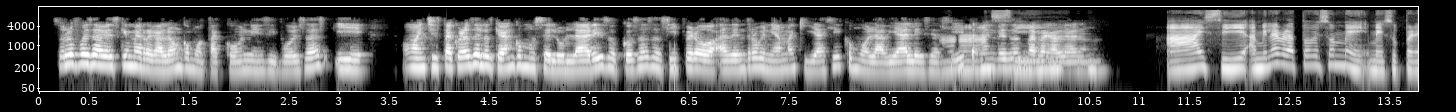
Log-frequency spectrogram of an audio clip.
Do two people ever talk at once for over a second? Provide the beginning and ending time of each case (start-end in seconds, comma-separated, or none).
9.0-10.3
